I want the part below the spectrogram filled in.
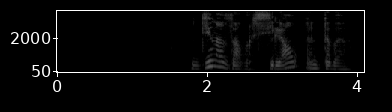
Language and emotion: Russian, positive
